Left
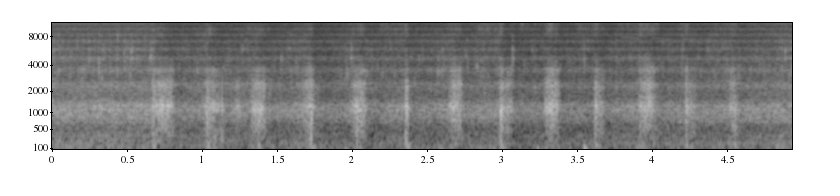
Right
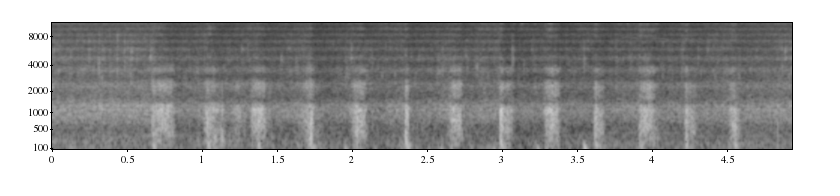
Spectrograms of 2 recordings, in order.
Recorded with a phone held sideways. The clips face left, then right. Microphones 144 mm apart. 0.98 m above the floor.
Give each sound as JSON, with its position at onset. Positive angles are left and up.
{"t": 0.7, "sound": "running footsteps", "side_deg": -35}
